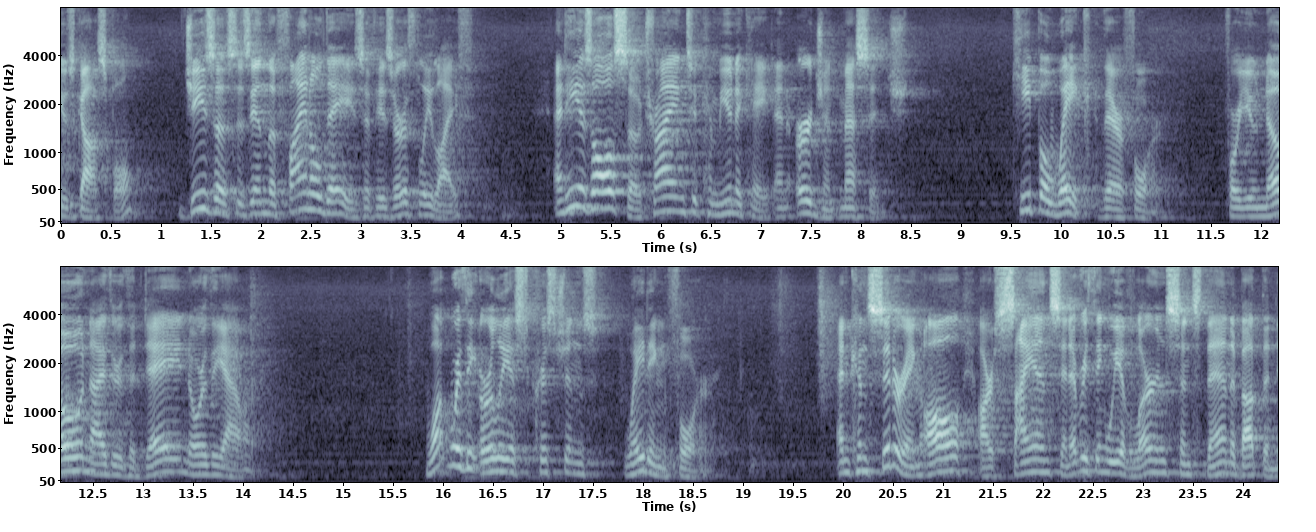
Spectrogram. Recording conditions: large echoing room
